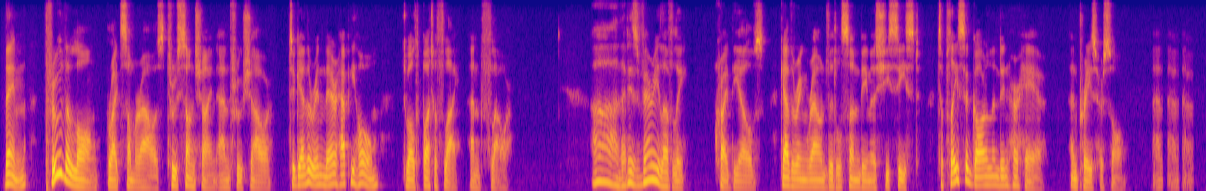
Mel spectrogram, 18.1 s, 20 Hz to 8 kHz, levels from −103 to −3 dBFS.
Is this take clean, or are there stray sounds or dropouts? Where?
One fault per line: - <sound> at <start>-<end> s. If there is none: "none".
- laugh at 17.3-17.9 s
